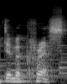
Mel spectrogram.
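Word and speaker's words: Dimitrescu: that's lady d lady democrack i believe is how you pronounce it what can he say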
